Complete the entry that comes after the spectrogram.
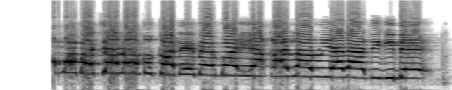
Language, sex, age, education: Igbo, female, 15-29, tertiary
